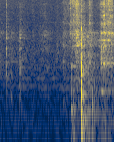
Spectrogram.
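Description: Quiet handling for the first second and a half, then a few knocks, the loudest about one and a half seconds in: a plastic glue bottle set down on an MDF work table beside white wooden frame molding.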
